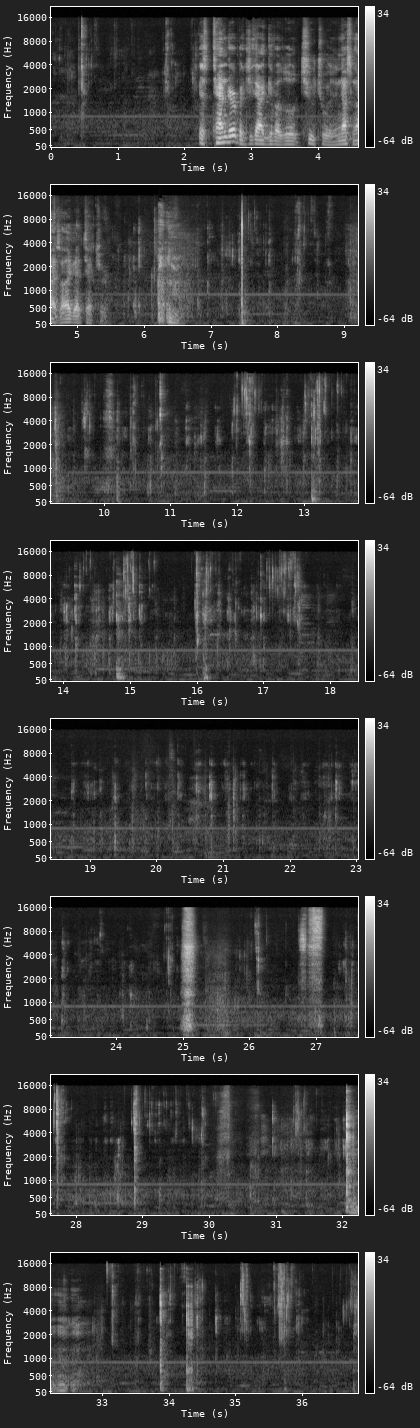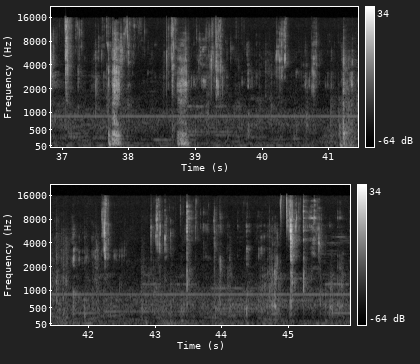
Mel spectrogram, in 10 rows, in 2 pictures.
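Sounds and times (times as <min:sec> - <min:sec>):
chewing with wet mouth sounds: 0:00.0 - 0:03.2, 0:04.0 - 0:45.9.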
